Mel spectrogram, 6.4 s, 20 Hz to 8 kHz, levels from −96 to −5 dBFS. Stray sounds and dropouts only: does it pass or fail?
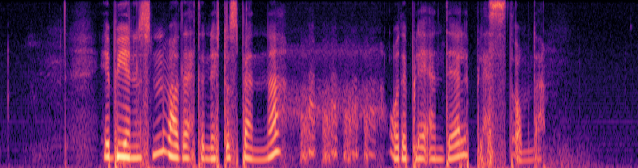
fail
